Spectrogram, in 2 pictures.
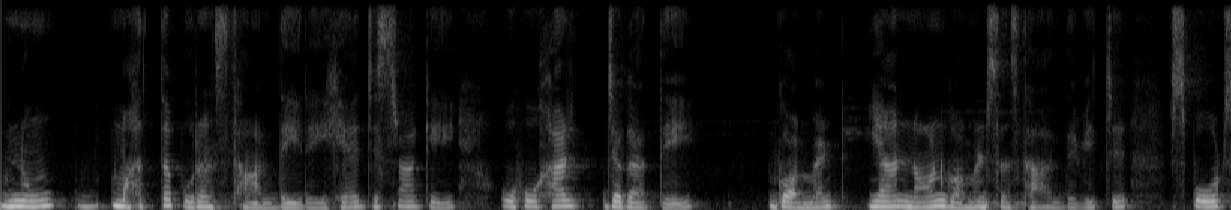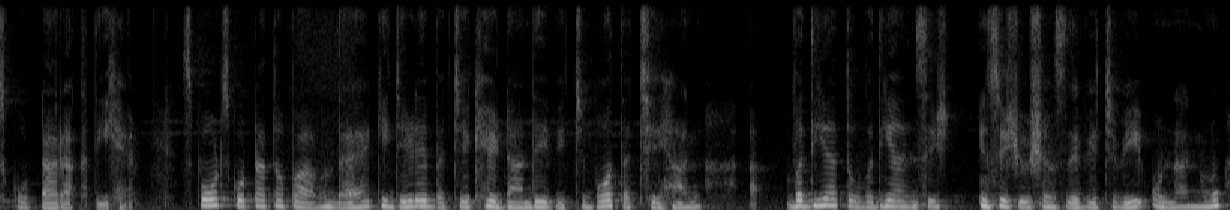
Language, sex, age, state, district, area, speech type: Punjabi, female, 45-60, Punjab, Jalandhar, urban, spontaneous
